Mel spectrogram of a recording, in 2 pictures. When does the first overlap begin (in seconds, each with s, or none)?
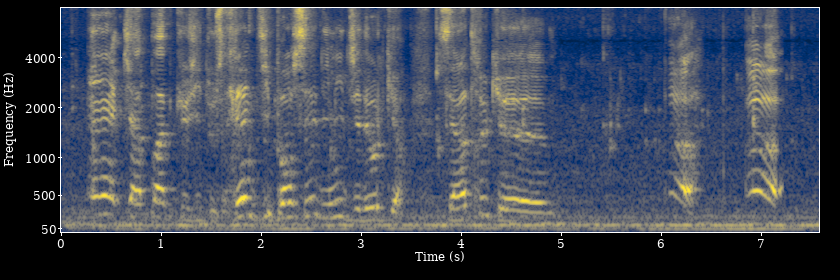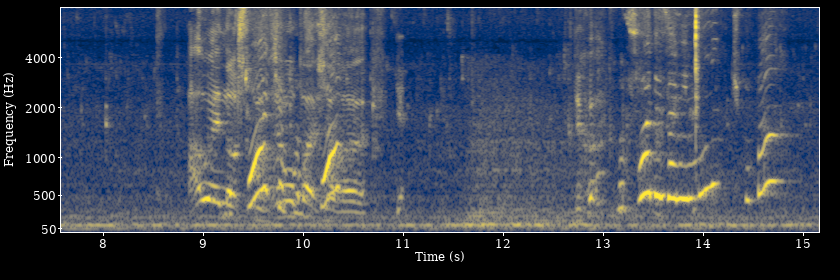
9.2 s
